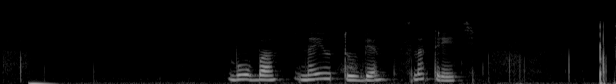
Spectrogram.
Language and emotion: Russian, neutral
